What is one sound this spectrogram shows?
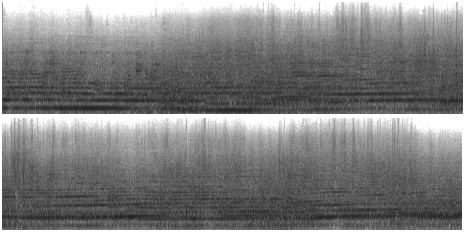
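Race car engines whine and shift gears as cars pass one by one.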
